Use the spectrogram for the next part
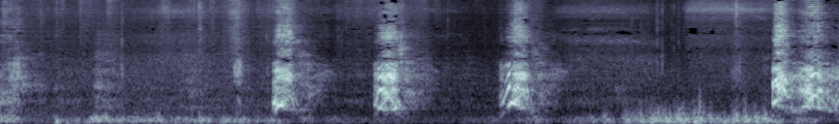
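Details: A Vizsla playing ball gives short, sharp barks, spaced roughly a second apart.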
